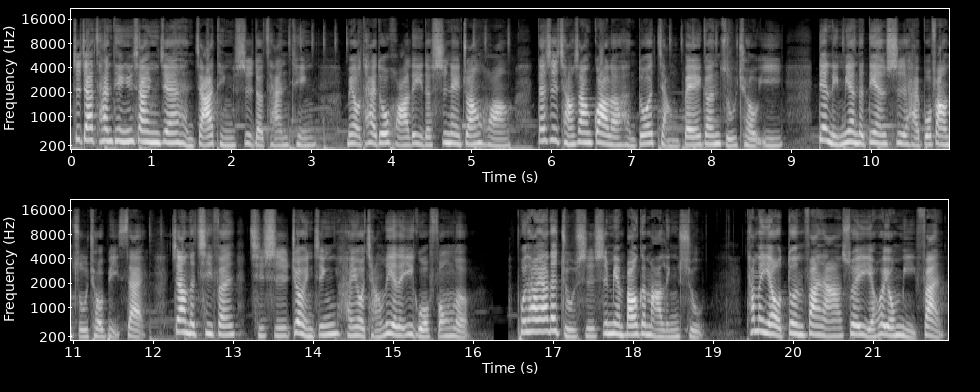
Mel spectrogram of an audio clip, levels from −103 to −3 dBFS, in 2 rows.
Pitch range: 205-270 Hz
